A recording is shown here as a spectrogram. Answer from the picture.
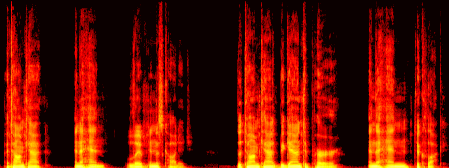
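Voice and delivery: plain reading voice

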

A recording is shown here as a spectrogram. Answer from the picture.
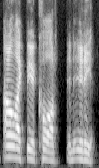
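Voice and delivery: usual speaking voice

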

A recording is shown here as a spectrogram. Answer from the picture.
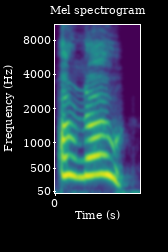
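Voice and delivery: a little chick's high cry of panic; panicked chirp. A narrator's reading. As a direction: squeak it out in alarm. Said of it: "Chick chirped in panic".

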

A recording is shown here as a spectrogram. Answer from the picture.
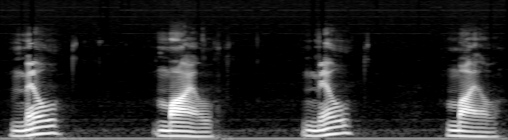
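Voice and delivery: teacher contrasting word pairs; minimal pair drill. Shown as a demonstration. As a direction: set each pair apart for the class. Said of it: "رددوا من بعدي".

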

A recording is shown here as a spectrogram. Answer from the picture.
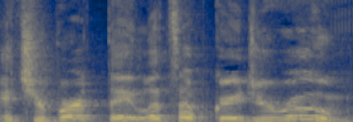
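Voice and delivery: sunny front-desk voice announcing a room upgrade; cheery hotel clerk. Retold or imitated. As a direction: play the upbeat desk clerk offering a treat. Hotel staff quoted offering upgrade.

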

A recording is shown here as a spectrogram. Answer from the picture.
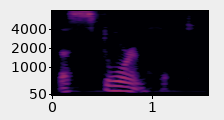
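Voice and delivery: slow suspenseful whisper. A narrator's reading. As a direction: hush it, slow and tense. Storyteller builds suspense.

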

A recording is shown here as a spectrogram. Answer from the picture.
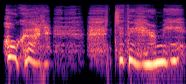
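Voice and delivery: ordinary delivery

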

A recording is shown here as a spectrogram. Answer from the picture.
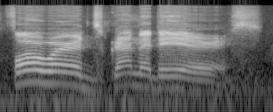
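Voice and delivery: loud, slow, drawn-out order; commander's call. Pretend. Player orders grenadiers forward, playful commander's call.

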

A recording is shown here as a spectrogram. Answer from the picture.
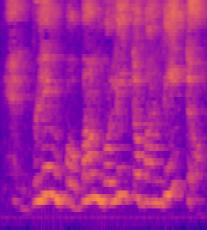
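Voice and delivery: ordinary delivery

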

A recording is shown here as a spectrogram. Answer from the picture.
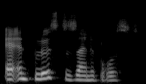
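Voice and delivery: usual speaking voice

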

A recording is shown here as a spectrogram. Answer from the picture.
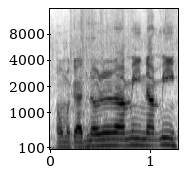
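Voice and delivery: loud high panicked no; panicked pleading. Real, not acted. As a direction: beg in panic. Being attacked.

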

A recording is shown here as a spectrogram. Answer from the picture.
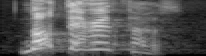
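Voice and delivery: high, loud warning yell; shouting. Retold or imitated. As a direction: yell at someone to stay out. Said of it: "Como así grito". (grito de regaño, muy agudo)

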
